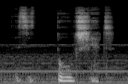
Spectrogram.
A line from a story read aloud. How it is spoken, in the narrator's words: I mutter under my breath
